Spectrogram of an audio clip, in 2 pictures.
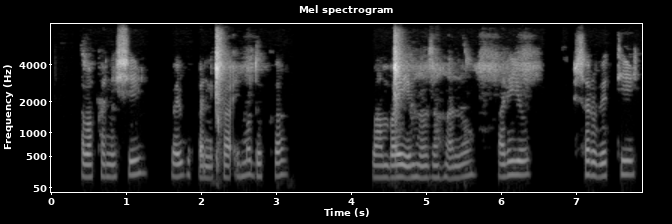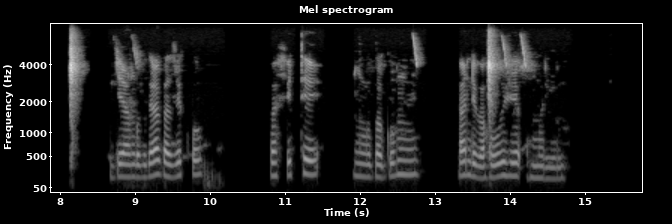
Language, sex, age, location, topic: Kinyarwanda, female, 18-24, Gakenke, education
